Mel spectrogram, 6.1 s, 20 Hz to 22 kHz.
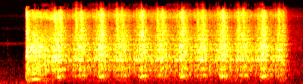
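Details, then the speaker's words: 10th-generation Ford F150, first crank after engine replacement: about seven rhythmic cranking beats over five seconds with a metallic ring; abnormal noise seems to come not from the engine but possibly the flex plate or starter, unconfirmed. "Sound like nothing up here nowhere on the front of the motor or anything. It doesn't sound like the motor itself. That sounds like a flex plate or starter."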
